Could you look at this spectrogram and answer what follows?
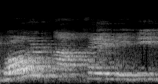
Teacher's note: So we have to say bon après-midi. We are going to link the N and the A.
